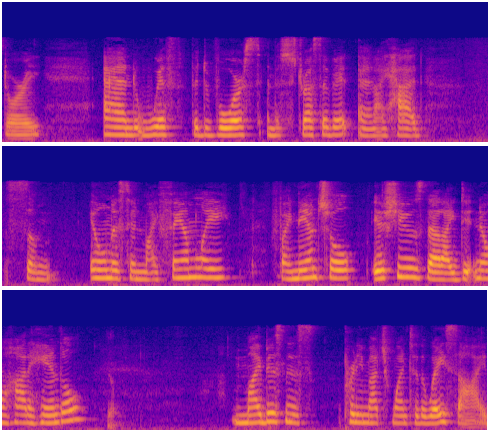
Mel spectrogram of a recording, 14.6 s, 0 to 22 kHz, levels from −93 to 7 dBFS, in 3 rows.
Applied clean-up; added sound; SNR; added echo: none; none; none; none.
